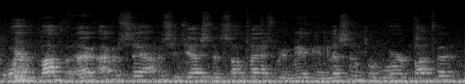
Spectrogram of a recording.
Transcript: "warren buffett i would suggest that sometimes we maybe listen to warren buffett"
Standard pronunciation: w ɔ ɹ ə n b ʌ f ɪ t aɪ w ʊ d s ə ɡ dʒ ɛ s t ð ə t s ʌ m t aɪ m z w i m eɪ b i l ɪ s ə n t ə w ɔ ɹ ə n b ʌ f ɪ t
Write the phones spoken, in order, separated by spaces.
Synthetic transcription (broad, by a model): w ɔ ɹ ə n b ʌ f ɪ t aɪ w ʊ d s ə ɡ dʒ ɛ s t ð ə t s ʌ m t aɪ m z w i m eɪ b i l ɪ s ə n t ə w ɔ ɹ ə n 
